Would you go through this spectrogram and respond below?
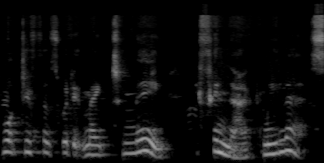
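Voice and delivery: even, calm, counsellor-like therapeutic tone, acted. Retelling a child's reply to a parent's nagging: imitating a therapeutic tone. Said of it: "she said it in this therapeutic tone".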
